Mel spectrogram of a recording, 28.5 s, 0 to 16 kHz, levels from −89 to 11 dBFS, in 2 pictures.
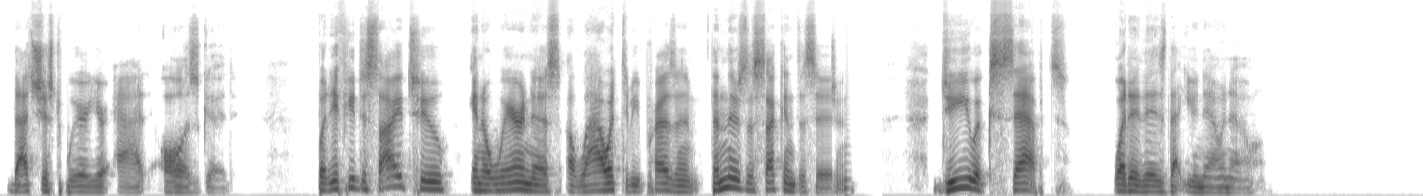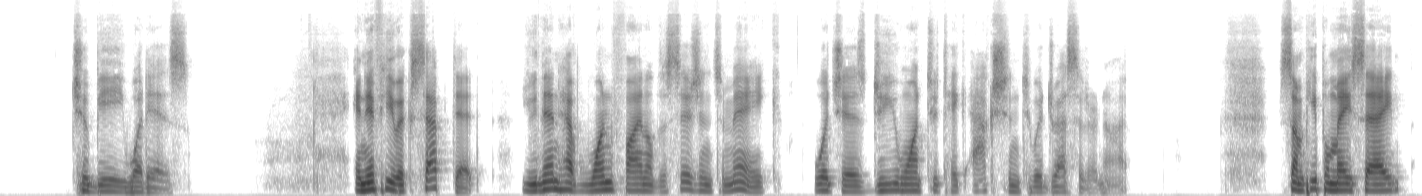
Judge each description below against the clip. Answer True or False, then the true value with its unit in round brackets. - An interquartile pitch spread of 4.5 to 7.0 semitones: True (4.8 semitones)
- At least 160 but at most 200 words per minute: False (145 wpm)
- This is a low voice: True (110 Hz)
